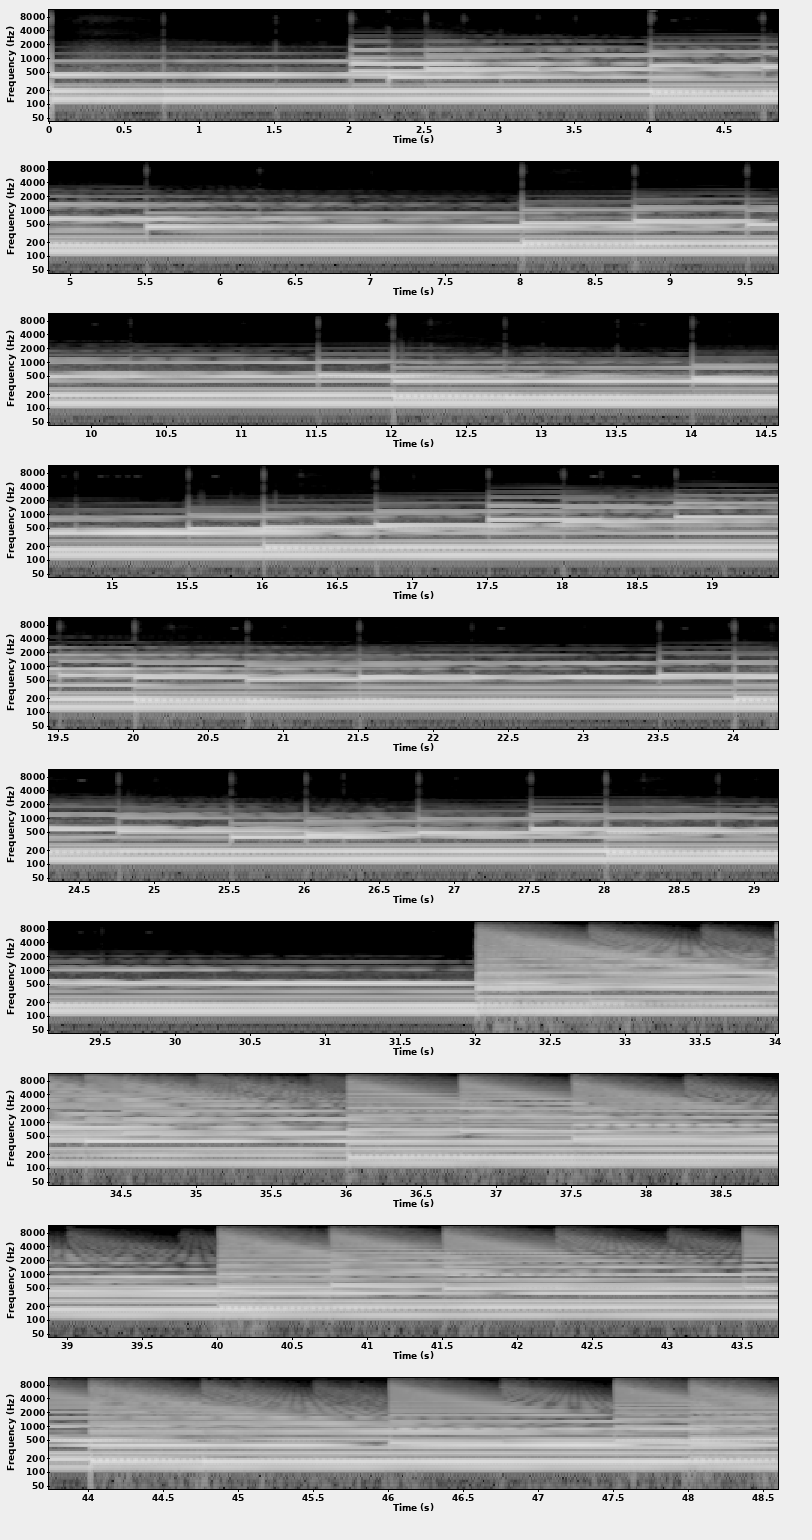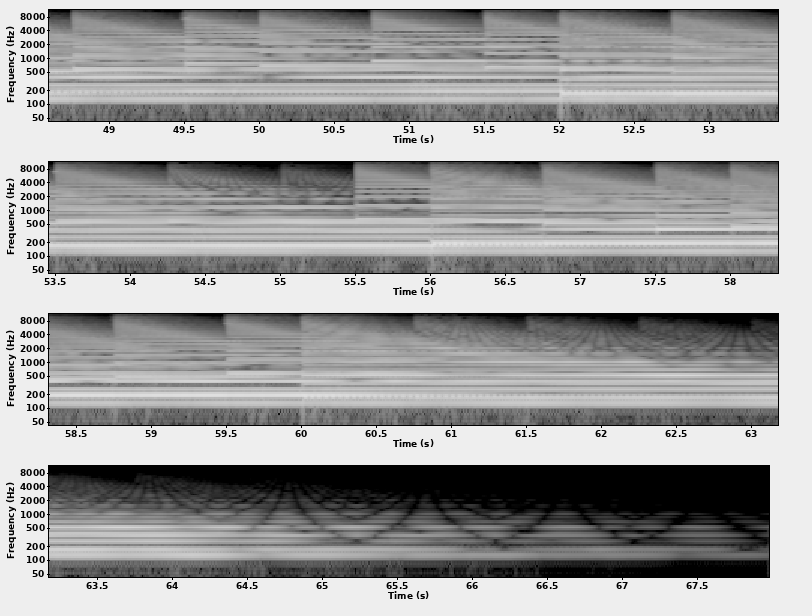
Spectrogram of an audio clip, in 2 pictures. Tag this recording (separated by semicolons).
background; free; electronic; homecoming; soundtrack; film; calm; movie; keys; soft; game; soundscape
